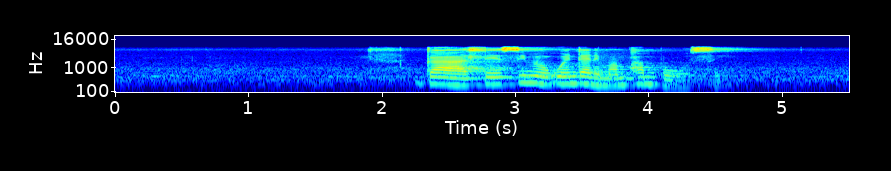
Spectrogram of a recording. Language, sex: Swati, female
